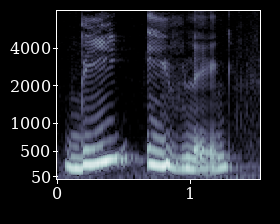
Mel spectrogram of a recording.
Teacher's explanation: طيب E vowel E تانية vowel هنضيف Y صوت ي أو صوت Y خفيف بين الكلمتين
